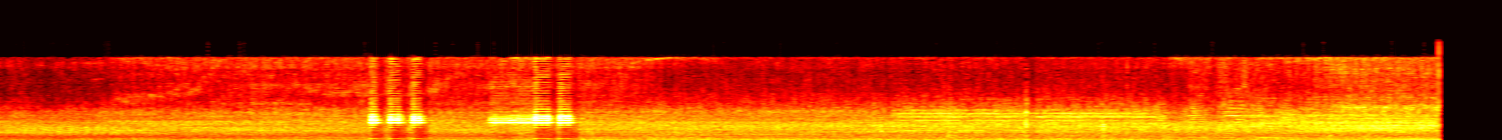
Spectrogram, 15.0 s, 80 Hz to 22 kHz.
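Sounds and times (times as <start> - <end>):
heavy vehicle engine running: 0.0 - 14.4
vehicle horn honk: 3.7 - 5.9.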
